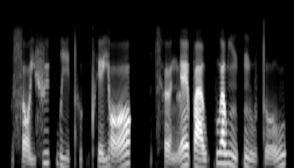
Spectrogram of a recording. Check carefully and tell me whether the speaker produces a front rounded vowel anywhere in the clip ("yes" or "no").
yes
